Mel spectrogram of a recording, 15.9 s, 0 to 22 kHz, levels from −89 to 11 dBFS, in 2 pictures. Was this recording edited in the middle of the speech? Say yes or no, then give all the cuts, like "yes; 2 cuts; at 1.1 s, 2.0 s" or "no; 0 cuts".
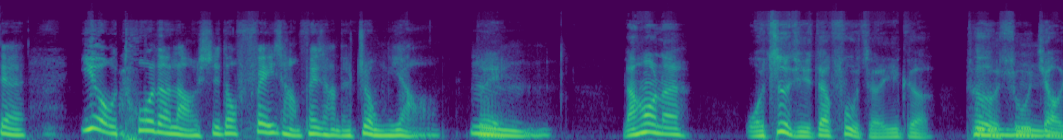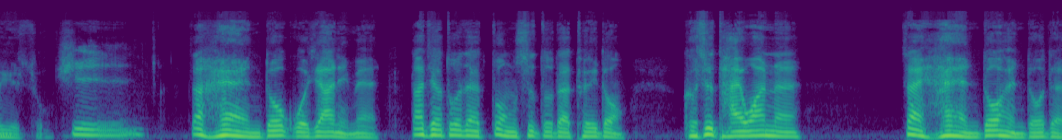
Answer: no; 0 cuts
